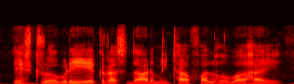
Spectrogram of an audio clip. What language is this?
Magahi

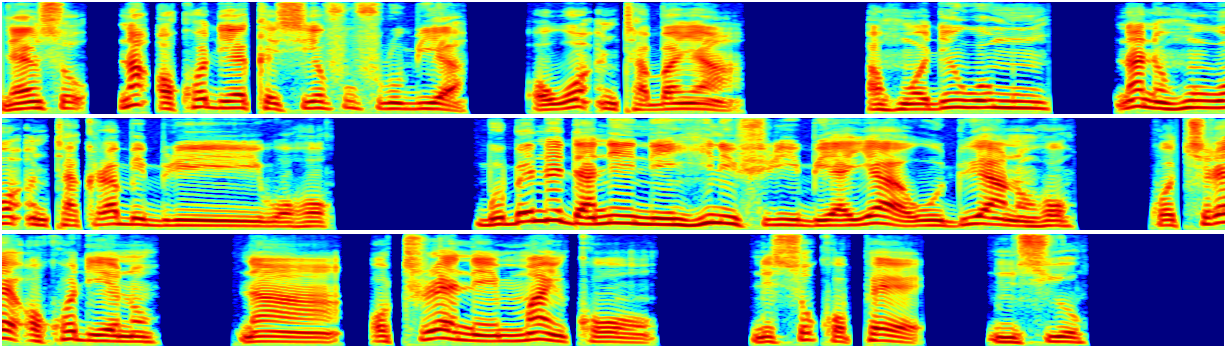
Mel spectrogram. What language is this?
Akan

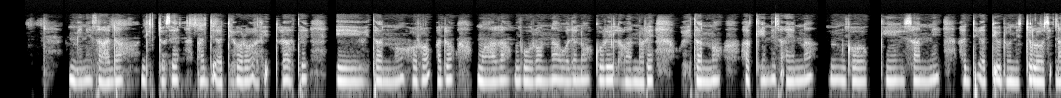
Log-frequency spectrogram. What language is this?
Sidamo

